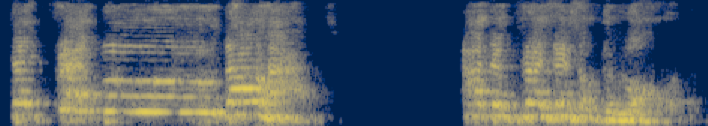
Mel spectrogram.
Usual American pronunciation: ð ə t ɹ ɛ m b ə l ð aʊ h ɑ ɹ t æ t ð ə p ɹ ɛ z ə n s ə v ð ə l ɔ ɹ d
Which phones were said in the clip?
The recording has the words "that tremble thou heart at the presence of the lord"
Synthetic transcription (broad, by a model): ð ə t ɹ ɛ b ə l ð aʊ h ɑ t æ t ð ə p ɹ ɛ z ə n s ə v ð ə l ɔ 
